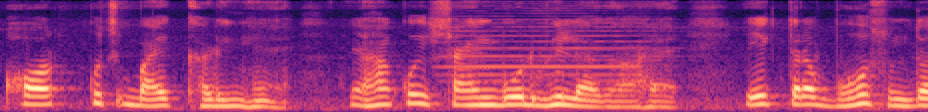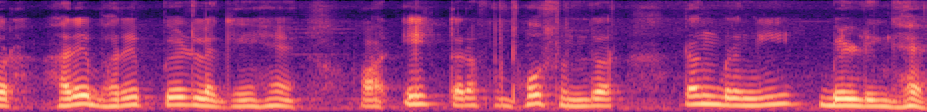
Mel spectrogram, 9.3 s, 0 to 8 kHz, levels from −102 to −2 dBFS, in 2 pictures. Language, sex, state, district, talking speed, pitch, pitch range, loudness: Hindi, female, West Bengal, Jhargram, 195 wpm, 185 Hz, 170-215 Hz, -17 LUFS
